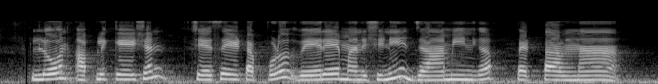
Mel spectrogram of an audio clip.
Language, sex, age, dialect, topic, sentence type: Telugu, female, 25-30, Telangana, banking, question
